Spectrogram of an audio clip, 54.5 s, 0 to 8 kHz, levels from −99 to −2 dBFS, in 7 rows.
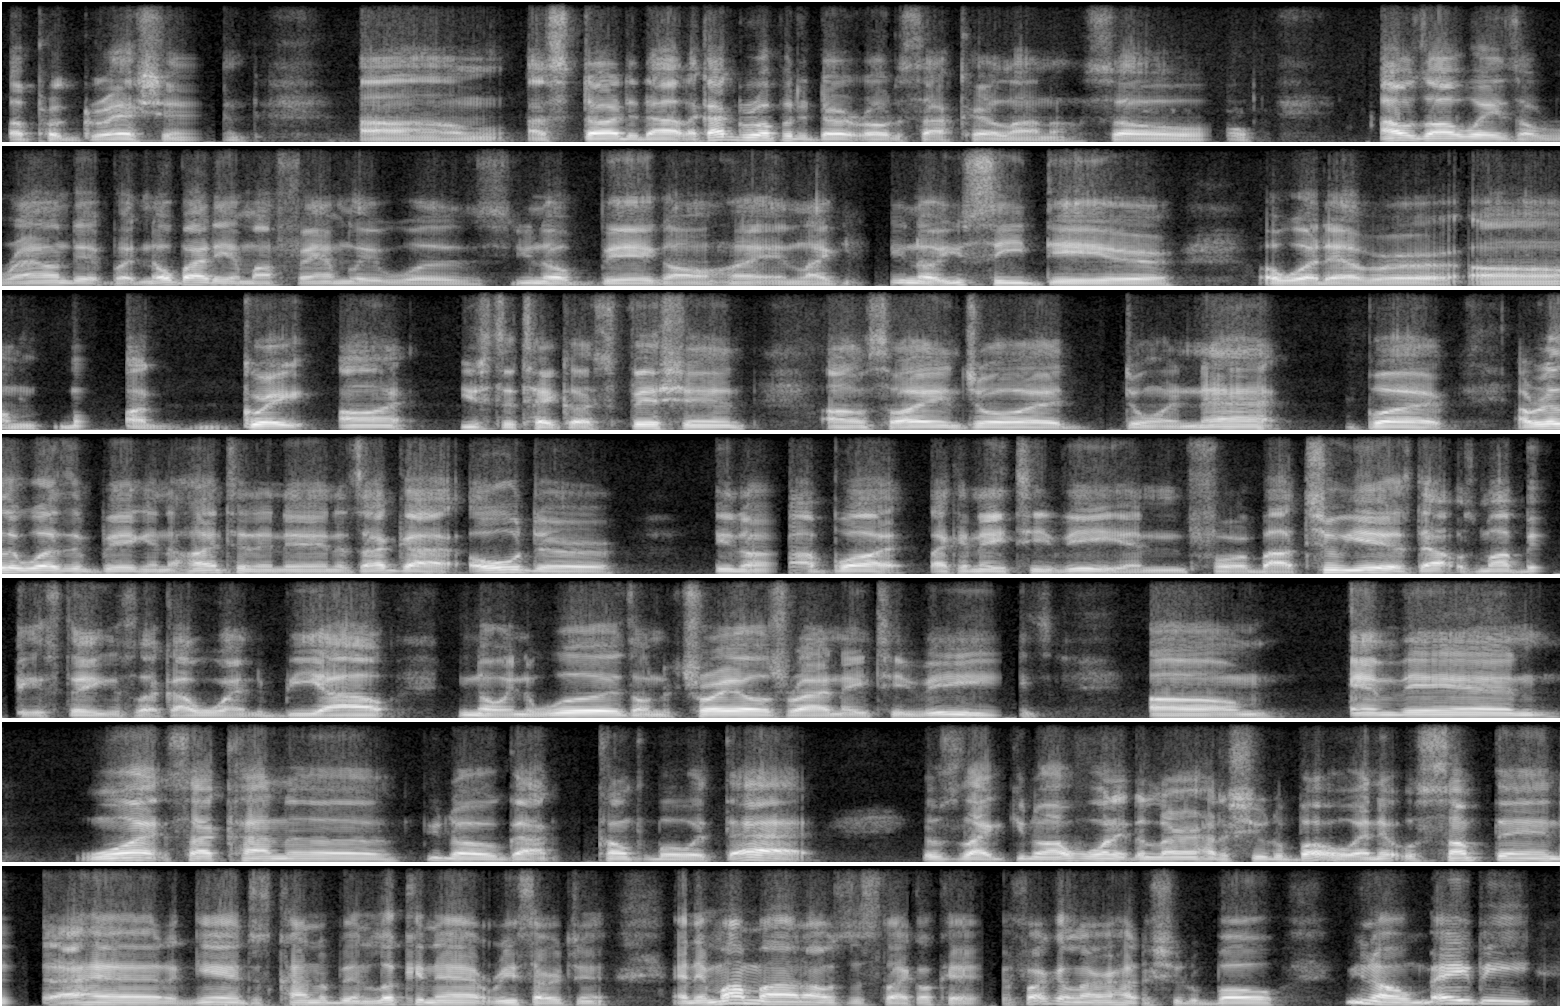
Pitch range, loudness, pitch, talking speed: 85-110 Hz, -17 LUFS, 100 Hz, 185 wpm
